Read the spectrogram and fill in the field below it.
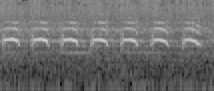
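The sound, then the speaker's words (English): Seabirds on towering sea cliffs on the east side of Tory island call in a steady run of seven loud, honking cries, evenly spaced, with no voices and only a faint background hiss. “These towering cliffs to the east are a haven for seabirds.”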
